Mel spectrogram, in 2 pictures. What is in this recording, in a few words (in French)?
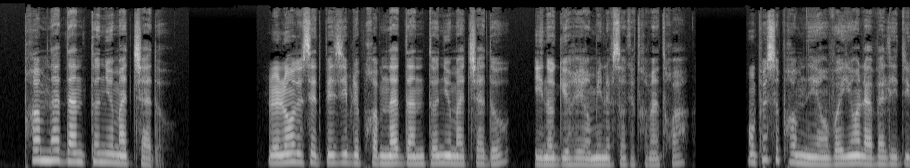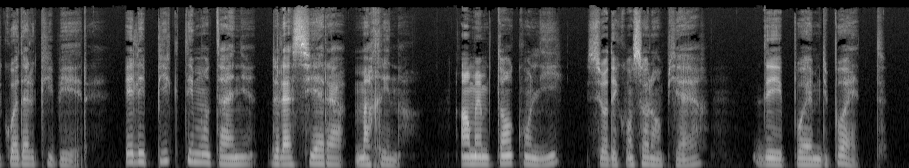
audioguia, frances; audioguia baeza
